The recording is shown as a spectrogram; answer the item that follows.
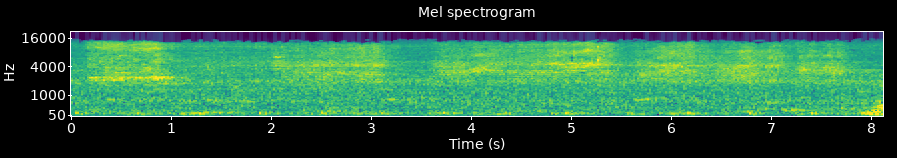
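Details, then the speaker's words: Adult woman having ultrasonic teeth cleaning with tartar/calculus removal at a dental check-up, described as pain-free; steady high-pitched hiss and whine of the scaler with suction over background music: ultrasonic dental scaler. "i just want to explain to you guys about my procedure today at the dentist firstly the procedure is called ultrasonic teeth cleaning and it's pain-free honestly it's pain free except you have extremely sensitive teeth"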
